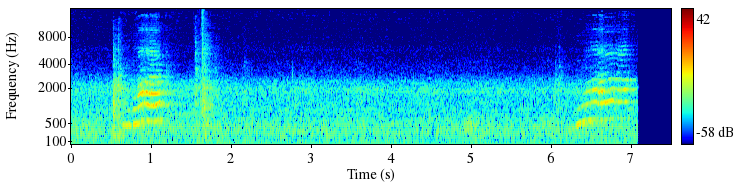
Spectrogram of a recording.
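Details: Domestic cat indoors, staring down the fish and its own reflection, gives a short rising-falling meow near the start and another upward-sweeping meow near the end, with a quiet room in between.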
